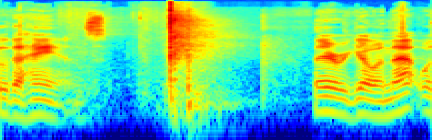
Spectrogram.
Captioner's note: club thwacking golf ball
